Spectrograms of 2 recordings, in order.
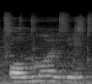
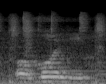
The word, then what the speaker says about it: Omole: So my name now, Omole. Now the ami on that name is going to be the way you pronounce it. Omole, re mi re.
